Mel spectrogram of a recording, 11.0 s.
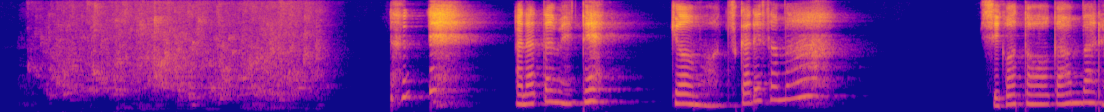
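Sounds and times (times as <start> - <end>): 
water sloshing and pouring in a bathtub during a bath: 0.0 - 3.4
speech: 5.2 - 8.4, 9.8 - 11.0.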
